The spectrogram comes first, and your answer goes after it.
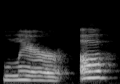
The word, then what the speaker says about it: Lara: So I could say Lara is pronounced Lara, and hopefully if they pronounce those two end pieces correctly, they'll get my name correct.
